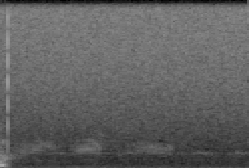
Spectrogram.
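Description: Quiet outdoor background with three faint, distant bird calls.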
